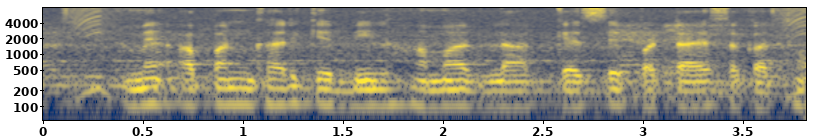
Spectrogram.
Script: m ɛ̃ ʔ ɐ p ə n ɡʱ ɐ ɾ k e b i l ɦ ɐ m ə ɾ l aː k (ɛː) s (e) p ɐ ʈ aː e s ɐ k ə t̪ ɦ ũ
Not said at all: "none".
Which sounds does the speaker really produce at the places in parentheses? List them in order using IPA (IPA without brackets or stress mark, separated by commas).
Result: ɛː, e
